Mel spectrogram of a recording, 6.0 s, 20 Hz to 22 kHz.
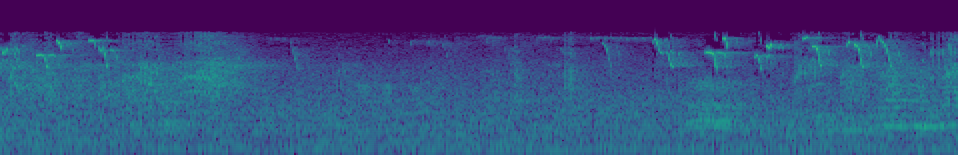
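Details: A goldfinch sings at an interclub cup contest on 4 March 2018, a fast, high, tinkling twitter in short bursts, loudest near the start and again toward the end, over a steady background hiss.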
